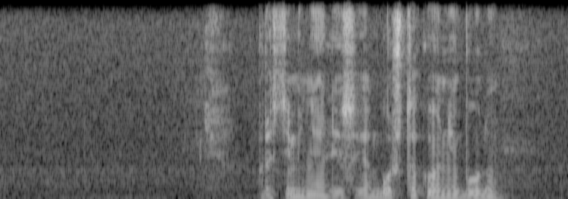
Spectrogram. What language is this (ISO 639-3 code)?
rus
